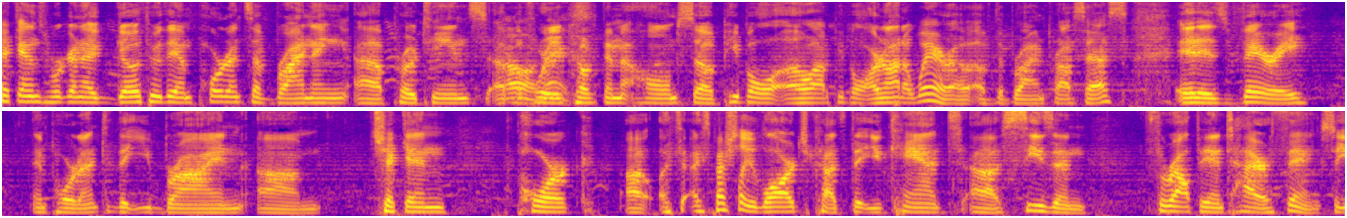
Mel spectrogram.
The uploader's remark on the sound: We were live Saturday night from Grind Kitchen and Watering Hole during the Cherry Creek Arts Festival.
